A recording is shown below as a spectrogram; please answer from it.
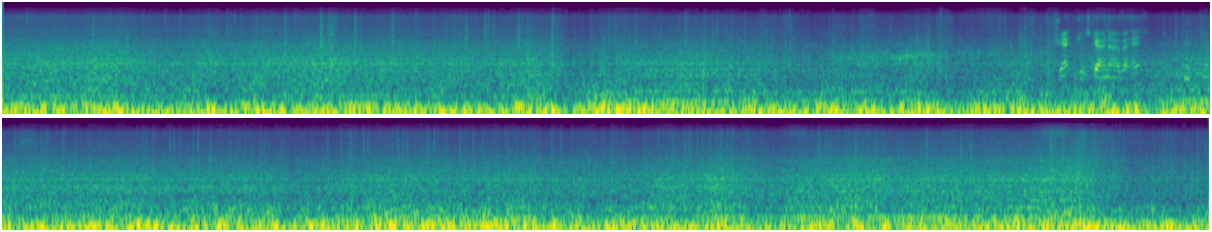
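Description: Steady low rumble of a motorhome's engine and tyres on the road, heard from inside the cab while driving.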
